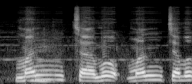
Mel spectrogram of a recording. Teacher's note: మంచము చ అన్య చ రెండు ఒకే ఆ స్థానంలో వస్తాయి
